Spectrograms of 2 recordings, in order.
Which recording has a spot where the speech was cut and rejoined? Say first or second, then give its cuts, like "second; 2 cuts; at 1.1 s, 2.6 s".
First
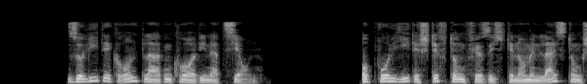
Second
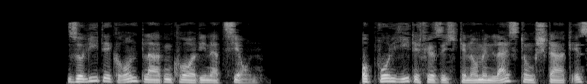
second; 1 cut; at 4.2 s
